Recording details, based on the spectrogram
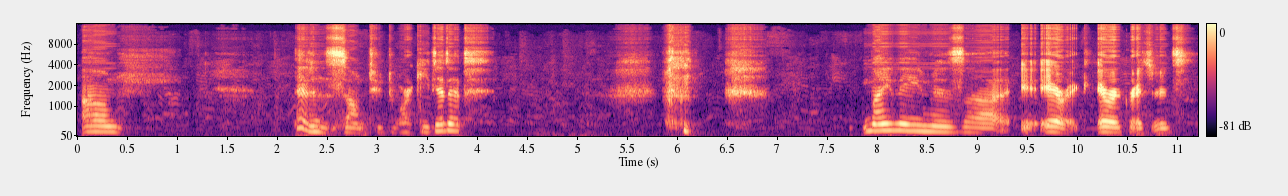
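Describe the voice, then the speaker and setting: A man playing a shy, polite, slightly dorky young goth on a blind date, in a romantic ASMR roleplay, with a husky, creaky voice. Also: on the high side, extremely slow, long pauses, heavily acted. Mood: nervous, sweet. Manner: hesitant, soft-hearted, nervous little laughs.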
